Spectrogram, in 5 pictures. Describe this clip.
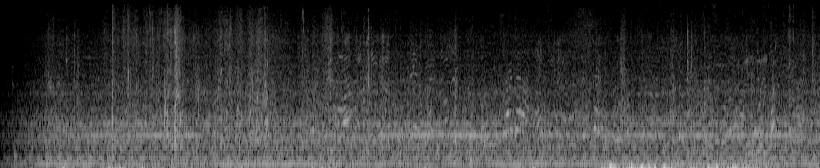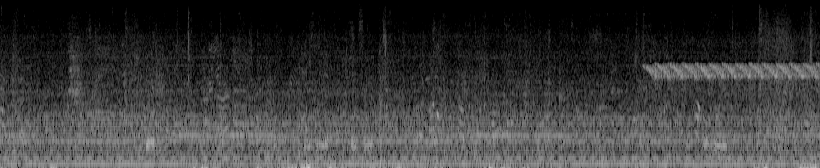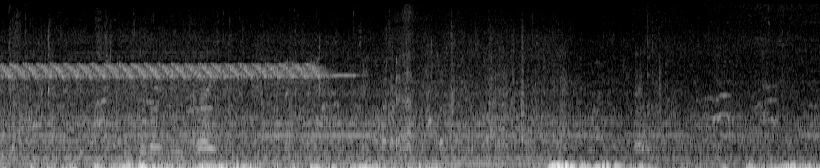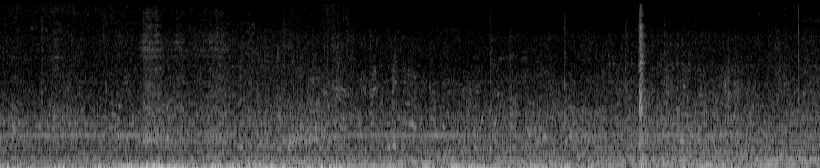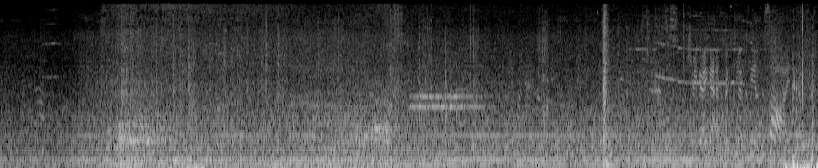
Ski Lift
field-recording, nature-ambience, ambient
